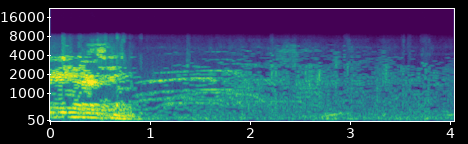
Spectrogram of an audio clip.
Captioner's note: crowd cheers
